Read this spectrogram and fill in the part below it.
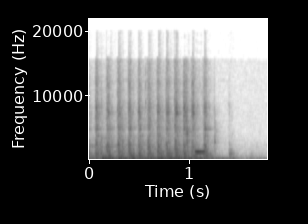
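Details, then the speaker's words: Embroidery machine stitching an applique bird body on a quilt block: fast, harsh clattering stitches about eight per second, rougher than normal, then stops; suspected upper thread misthreaded, possibly not seated in tension discs. "Didn't sound good. No. No. What did that sound like? That sounded like... Sounded like rethreaded. Sounded like maybe up on the top wasn't threaded right."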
